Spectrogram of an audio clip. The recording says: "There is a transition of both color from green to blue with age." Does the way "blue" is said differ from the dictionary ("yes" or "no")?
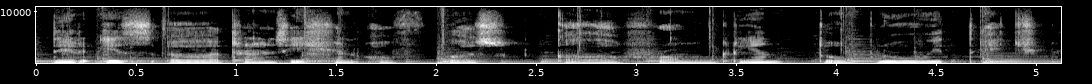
no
